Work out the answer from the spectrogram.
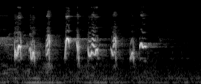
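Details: A bulbul, in a recording used as a lure call for aggressive wild birds, gives a quick chattering phrase of about eight bubbly, slurred notes in a second and a half, ending on a short level whistle.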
